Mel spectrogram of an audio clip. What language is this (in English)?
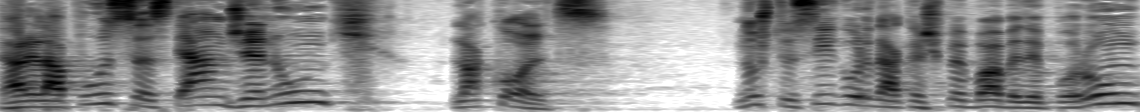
Romanian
